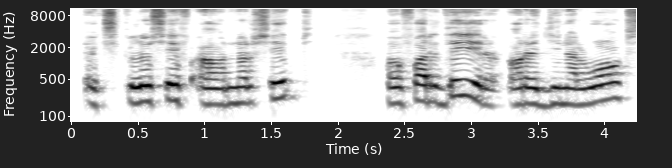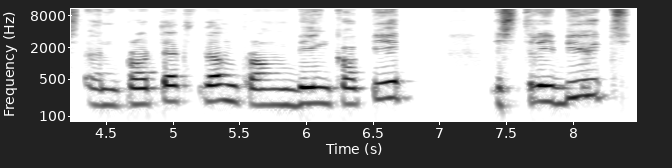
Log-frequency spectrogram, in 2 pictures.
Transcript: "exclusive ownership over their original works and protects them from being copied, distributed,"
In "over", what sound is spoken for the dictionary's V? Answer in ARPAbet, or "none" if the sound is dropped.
F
